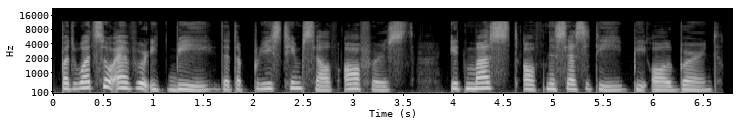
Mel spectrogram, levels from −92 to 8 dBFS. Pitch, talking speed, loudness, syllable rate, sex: 215 Hz, 140 wpm, -19 LUFS, 4.0 syllables/s, female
